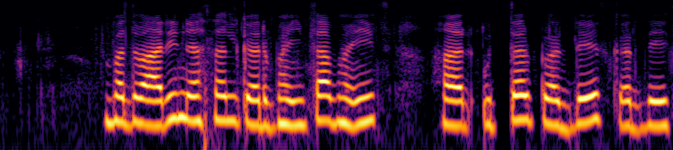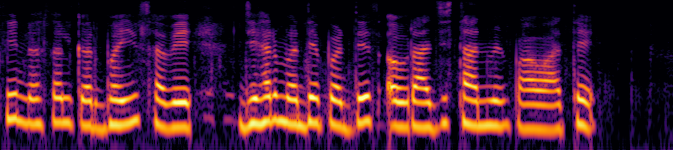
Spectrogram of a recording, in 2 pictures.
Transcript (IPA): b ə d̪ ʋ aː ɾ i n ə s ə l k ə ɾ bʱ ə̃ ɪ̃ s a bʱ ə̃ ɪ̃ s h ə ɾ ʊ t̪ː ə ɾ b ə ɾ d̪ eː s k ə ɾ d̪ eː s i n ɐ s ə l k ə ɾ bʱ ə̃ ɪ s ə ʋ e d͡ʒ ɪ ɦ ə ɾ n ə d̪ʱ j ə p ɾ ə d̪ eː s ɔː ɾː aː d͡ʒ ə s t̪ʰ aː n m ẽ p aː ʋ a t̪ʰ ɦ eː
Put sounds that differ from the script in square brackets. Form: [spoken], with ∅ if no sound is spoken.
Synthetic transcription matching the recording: b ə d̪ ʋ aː ɾ i n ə s ə l k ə ɾ bʱ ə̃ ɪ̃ s a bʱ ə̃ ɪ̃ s h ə ɾ ʊ t̪ː ə ɾ [p] ə ɾ d̪ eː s k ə ɾ d̪ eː s i n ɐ s ə l k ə ɾ bʱ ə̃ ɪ s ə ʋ e d͡ʒ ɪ ɦ ə ɾ [m] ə d̪ʱ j ə p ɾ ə d̪ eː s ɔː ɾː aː d͡ʒ ə s t̪ʰ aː n m ẽ p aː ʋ a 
